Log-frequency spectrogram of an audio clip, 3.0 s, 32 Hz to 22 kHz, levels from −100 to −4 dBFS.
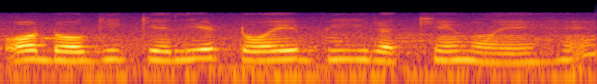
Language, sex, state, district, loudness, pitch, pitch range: Hindi, female, Punjab, Pathankot, -19 LUFS, 215 Hz, 200-225 Hz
